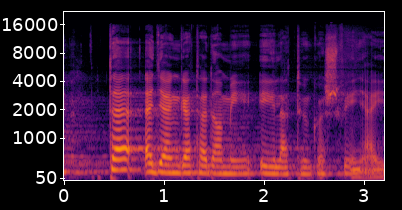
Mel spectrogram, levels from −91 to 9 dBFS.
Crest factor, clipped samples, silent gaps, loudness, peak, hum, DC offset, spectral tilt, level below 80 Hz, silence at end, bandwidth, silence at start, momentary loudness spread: 18 dB; under 0.1%; none; -24 LUFS; -6 dBFS; none; under 0.1%; -5 dB/octave; -52 dBFS; 0 s; 16 kHz; 0 s; 10 LU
